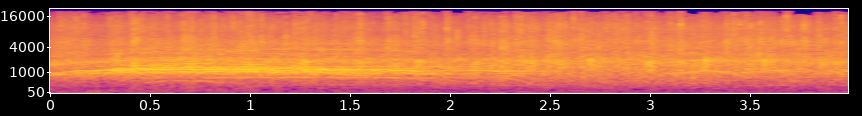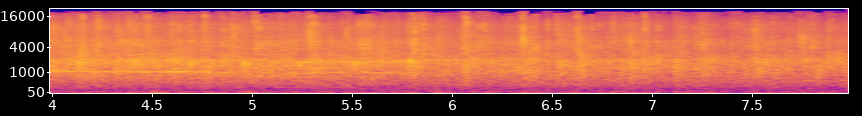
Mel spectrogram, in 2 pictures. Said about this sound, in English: could you put your hands together and yell and make a lot of noise for Holly Black and Cassandra Clare?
